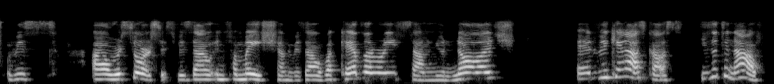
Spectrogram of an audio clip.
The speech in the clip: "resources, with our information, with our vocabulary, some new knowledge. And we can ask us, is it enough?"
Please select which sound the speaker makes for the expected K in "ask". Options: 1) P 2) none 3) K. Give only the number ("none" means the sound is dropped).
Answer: 3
